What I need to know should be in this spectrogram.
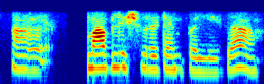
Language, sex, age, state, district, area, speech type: Kannada, female, 30-45, Karnataka, Uttara Kannada, rural, conversation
